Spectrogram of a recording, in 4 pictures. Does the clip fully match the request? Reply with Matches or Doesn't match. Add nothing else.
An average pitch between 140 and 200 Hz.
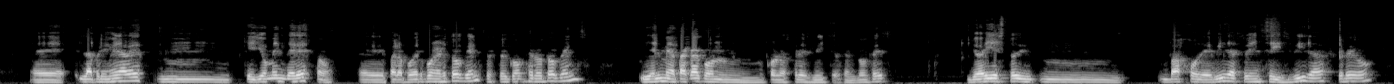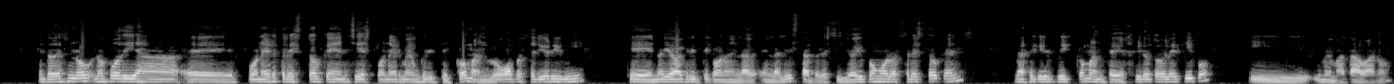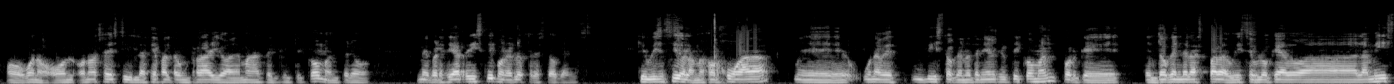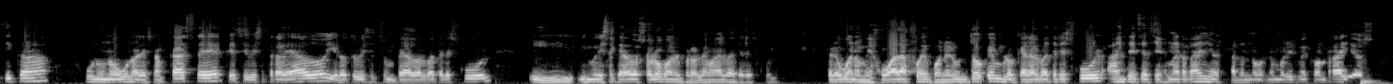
Doesn't match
